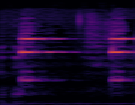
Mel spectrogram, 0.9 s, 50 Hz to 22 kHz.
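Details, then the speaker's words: AED defibrillator metronome pacing chest compressions during a CPR demonstration after a shock is delivered, with two minutes of CPR before re-analysis: two short electronic beeps about 0.6 seconds apart. "you can hear the CPR gets quicker as the person gets more confident"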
